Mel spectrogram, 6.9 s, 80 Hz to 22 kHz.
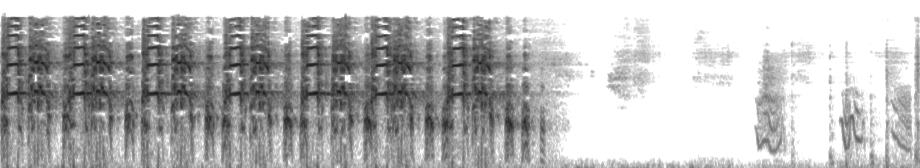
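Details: Female grey francolin, called Irani teetar: a harsh, ringing call repeated in a fast series of about 100 per minute for four seconds, then quiet with a few faint, thin chirps.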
